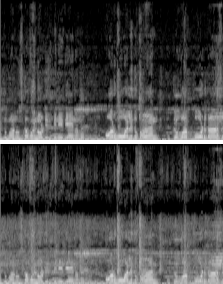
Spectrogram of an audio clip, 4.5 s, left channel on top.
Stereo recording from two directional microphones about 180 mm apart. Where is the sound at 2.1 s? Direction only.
15° left (ahead or behind).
